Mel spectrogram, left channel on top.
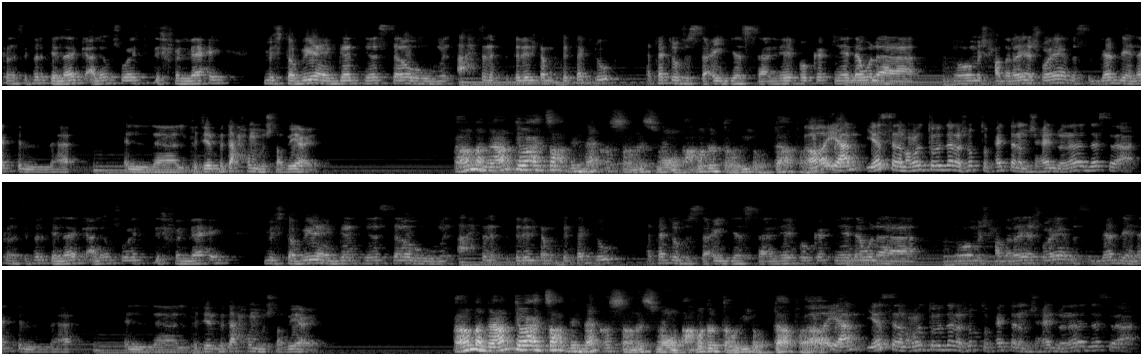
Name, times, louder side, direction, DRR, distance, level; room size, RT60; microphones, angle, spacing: voice 1, 0.0-2.2 2.6-6.1 6.5-9.2 9.5-12.1 12.6-14.5 19.4-22.7, left 5 dB, 40° left, 0.3 m, -30 dB
sound 1, 2.7-19.1, left 3 dB, 70° left, 0.7 m, -46 dB
voice 2, 15.9-19.6, right 5 dB, 45° right, 0.4 m, -22 dB
2.6 x 2.1 x 2.8 m
head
